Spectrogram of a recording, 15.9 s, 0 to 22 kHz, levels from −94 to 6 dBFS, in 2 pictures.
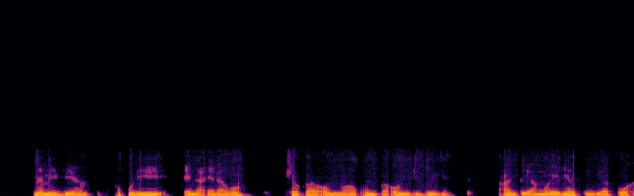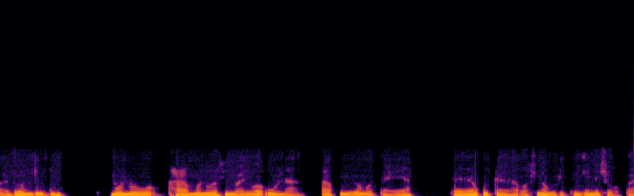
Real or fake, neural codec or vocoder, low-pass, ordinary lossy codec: fake; codec, 16 kHz, 6 kbps, DAC; 5.4 kHz; AAC, 48 kbps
